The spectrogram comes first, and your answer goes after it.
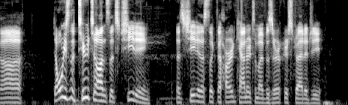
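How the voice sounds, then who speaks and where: Fairly quick speech from a man, music playing behind. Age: 20s. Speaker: gaming YouTuber and streamer. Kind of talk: gameplay commentary. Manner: animated.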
